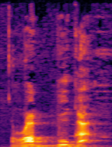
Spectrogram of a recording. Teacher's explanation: रा को पुर पढ़ेंगे इसलिए कि रा के ऊपर ज़बर की हरकत है। यहाँ या लीन है, या साकिन से पहले काफ के ऊपर ज़बर है, इसको नरमी के साथ जल्द पढ़ेंगे।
